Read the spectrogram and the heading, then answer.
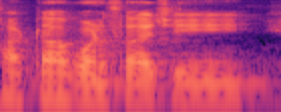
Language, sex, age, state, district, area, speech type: Goan Konkani, male, 18-30, Goa, Murmgao, rural, spontaneous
